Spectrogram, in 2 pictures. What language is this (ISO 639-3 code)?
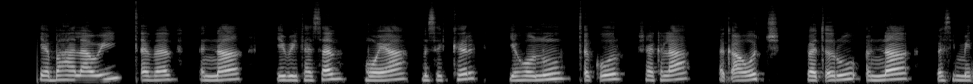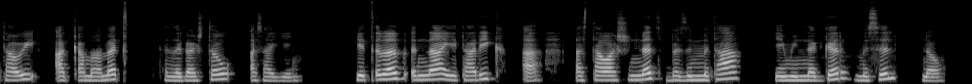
amh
